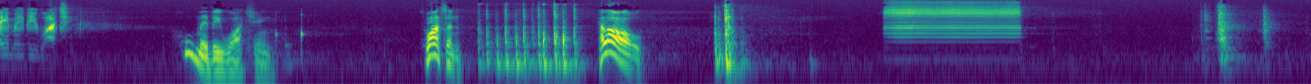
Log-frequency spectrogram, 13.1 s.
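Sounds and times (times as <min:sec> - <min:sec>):
speech: 0:00.0 - 0:00.8, 0:01.8 - 0:02.8, 0:04.2 - 0:05.0, 0:06.0 - 0:06.5
office intercom buzzer: 0:08.8 - 0:10.3.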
